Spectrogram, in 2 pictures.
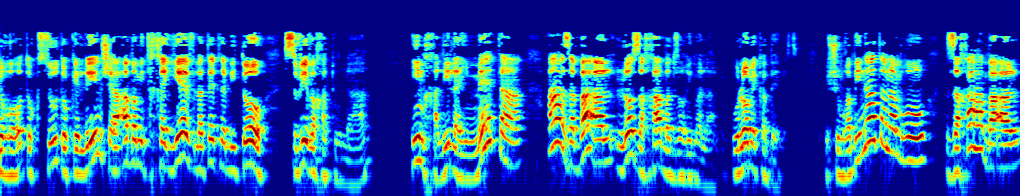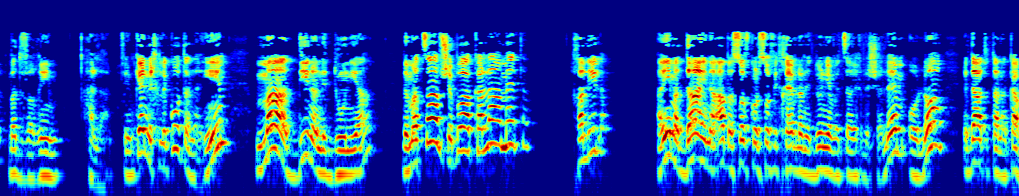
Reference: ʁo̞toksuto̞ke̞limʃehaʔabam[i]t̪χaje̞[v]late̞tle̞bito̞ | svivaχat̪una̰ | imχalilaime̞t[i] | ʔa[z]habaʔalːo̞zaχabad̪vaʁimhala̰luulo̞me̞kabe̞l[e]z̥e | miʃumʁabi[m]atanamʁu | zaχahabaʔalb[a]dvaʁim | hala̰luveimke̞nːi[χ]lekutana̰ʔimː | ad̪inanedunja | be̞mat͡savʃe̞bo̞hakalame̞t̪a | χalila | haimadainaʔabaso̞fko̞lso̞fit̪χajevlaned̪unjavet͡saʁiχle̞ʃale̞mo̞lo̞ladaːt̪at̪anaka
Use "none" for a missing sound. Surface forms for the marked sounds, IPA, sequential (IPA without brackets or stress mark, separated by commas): i, v, a, z, e, n, a, χ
